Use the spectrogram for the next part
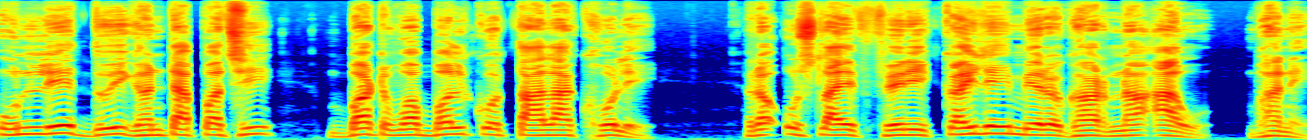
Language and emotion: Nepali, neutral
